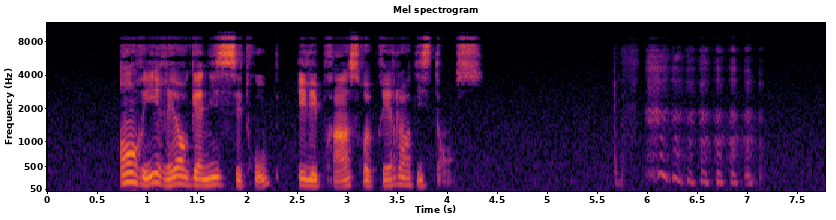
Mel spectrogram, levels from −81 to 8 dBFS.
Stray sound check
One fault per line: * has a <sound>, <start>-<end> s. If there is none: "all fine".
* has a laugh, 5.6-7.2 s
